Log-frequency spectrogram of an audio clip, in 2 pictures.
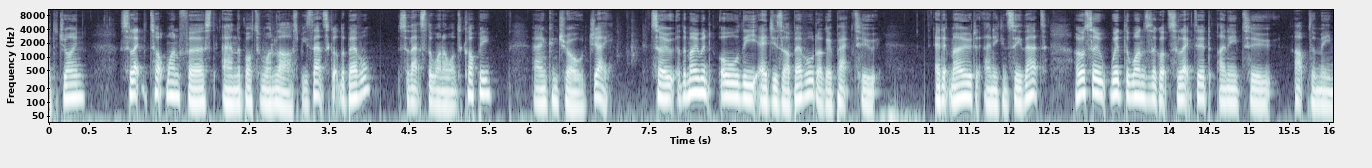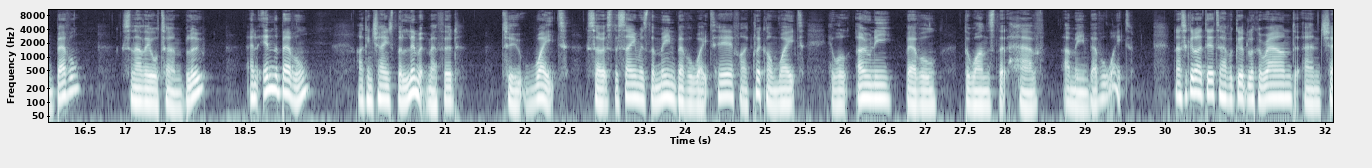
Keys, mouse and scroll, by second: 0.4 click, 2.1 shift+click, 6.8 ctrl+j, 7.4-9.8 middle drag, 9.8 Tab, 14.0-15.3 middle drag, 15.3-16.8 drag, 17.2-19.0 middle drag, 24.9 click, 25.6-27.8 middle drag, 29.0 middle click, 30.0-30.5 scroll up 2, 30.5-32.1 middle drag.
